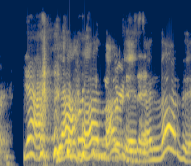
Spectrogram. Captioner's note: laughs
